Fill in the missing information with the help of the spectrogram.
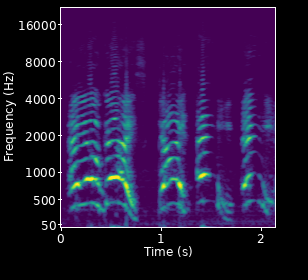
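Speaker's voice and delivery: high yelling call for attention; shouting. Acted. Dragonborn yelling across the town square to the group. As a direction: bellow to get the crowd's attention.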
